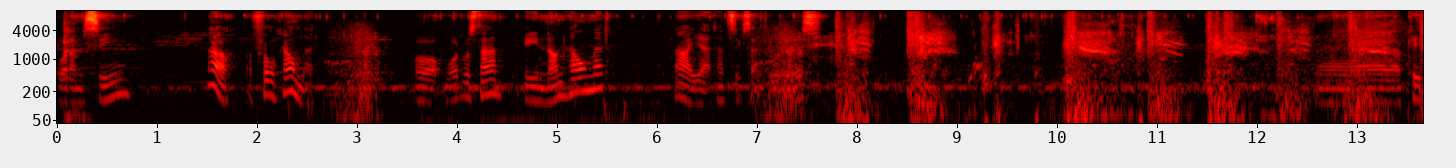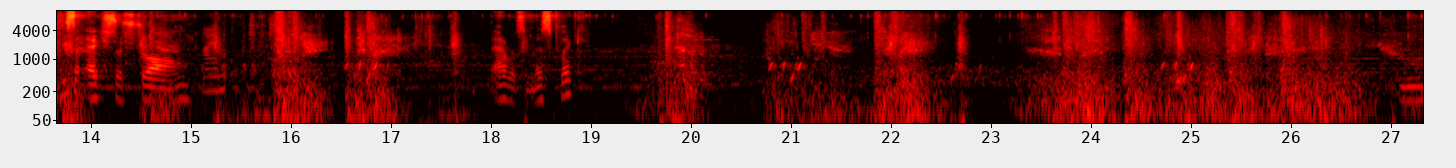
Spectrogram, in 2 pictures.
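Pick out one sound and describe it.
Game spells and hits crackle and thud.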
